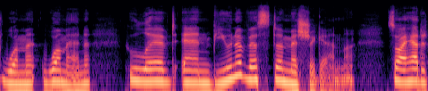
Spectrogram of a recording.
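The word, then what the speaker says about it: Buena Vista: was a 32-year-old woman woman who lived in Buuna Vista, Michigan. So I had to train myself how to say this town because here in Florida we say Bua Vista.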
